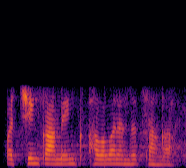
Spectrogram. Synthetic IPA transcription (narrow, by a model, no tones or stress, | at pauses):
pətːɕiŋkaːmeŋɡɦɐʋaʋanənd̪ʱət̪sãŋɡa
